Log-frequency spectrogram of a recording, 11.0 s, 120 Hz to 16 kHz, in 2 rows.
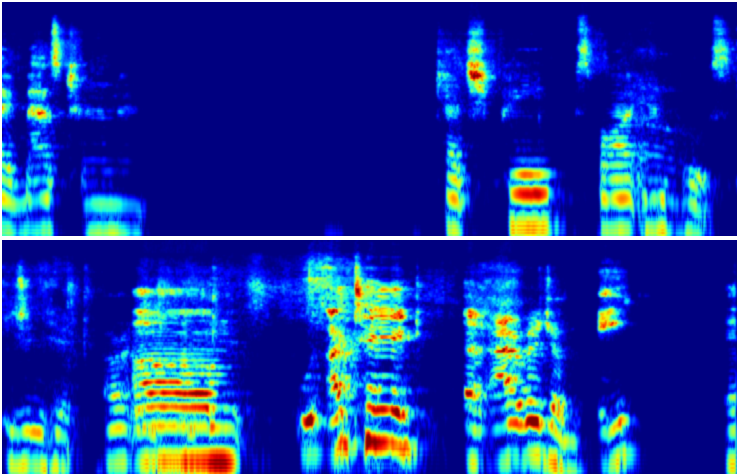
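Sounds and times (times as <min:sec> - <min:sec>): man speaking: 0:00.0 - 0:01.1, 0:03.3 - 0:10.3.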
